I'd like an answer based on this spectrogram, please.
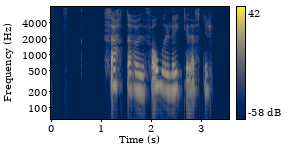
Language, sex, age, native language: Icelandic, female, 10, Icelandic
